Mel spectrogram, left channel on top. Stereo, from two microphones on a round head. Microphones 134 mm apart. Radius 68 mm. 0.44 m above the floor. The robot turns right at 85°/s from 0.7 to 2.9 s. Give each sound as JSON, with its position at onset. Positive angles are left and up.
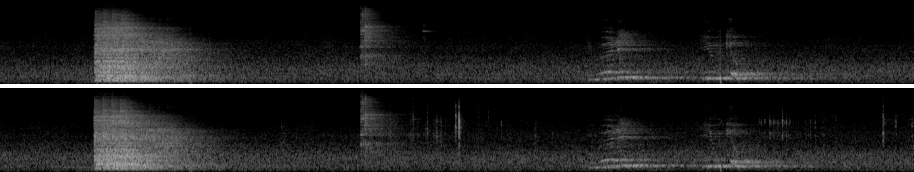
{"t": 0.9, "sound": "a gunshot", "azimuth_deg": -85, "distance_m": 2.5}
{"t": 3.6, "sound": "a camera shutter", "side_deg": 0, "distance_m": 1.3}
{"t": 5.9, "sound": "a child speaking", "side_deg": 30, "distance_m": 1.3}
